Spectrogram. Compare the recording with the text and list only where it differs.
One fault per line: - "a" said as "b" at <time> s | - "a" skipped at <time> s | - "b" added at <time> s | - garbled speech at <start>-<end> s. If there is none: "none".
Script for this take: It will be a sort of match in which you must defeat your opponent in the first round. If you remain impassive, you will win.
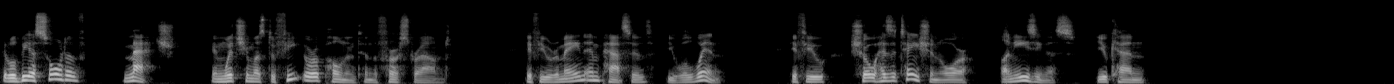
- "If you show hesitation or uneasiness you can" added at 7.9 s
